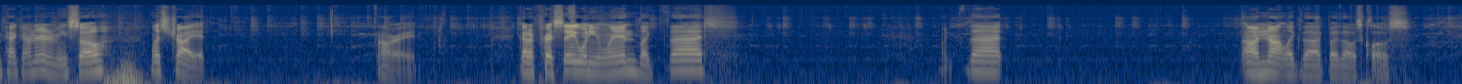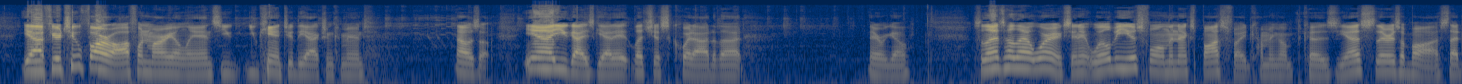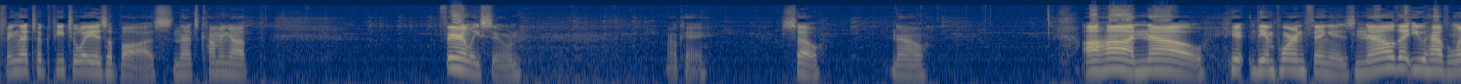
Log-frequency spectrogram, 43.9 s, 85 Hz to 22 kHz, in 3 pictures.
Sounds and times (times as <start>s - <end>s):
Speech: 0.0s - 2.1s, 5.2s - 7.4s, 9.4s - 10.0s, 12.4s - 14.2s, 14.9s - 18.4s, 19.2s - 22.1s, 24.4s - 31.7s, 35.9s - 36.3s, 40.1s - 43.8s
Music: 0.0s - 24.6s, 29.5s - 39.8s.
